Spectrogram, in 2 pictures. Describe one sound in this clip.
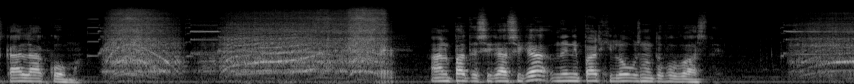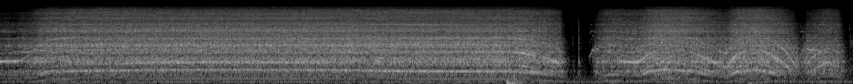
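A cordless drill whirs in bursts as it drills into plastic.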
